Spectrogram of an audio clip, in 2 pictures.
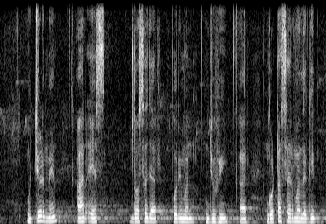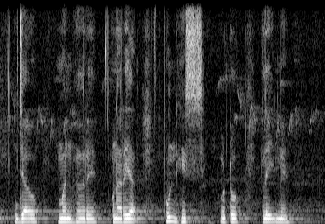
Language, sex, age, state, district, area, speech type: Santali, male, 18-30, West Bengal, Jhargram, rural, read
